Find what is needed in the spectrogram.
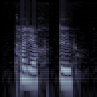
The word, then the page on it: coileach dubh: gaelic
